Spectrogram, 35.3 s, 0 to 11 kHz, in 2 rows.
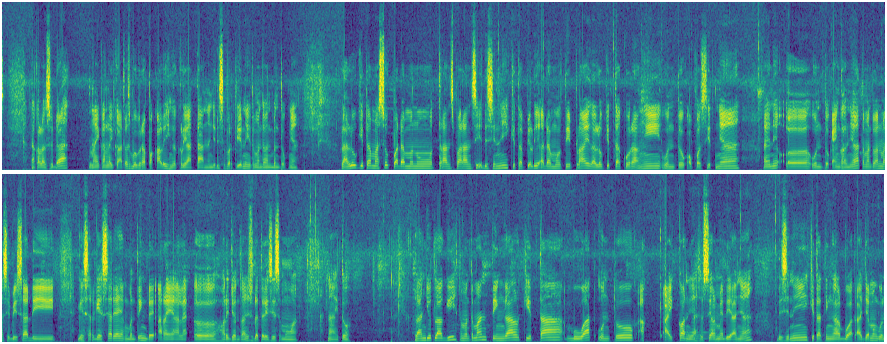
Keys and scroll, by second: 1.7 ctrl+], 2.9 ctrl+[, 4.4 ctrl+], 19.6 ctrl+z, 23.1 Escape, 24.1 z, 30.9 z, 33.7 l.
